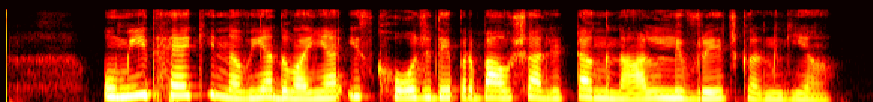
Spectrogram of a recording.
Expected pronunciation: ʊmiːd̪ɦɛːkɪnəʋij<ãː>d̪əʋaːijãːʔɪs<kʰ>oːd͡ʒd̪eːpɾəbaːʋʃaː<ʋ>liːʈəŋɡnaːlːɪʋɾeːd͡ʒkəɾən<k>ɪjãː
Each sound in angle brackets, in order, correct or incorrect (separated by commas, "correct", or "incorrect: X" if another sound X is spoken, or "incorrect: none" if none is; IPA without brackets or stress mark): correct, correct, incorrect: none, incorrect: ɡ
